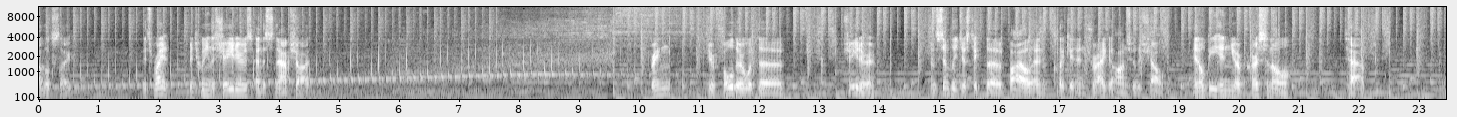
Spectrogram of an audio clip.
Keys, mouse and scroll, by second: 7.4 click, 10.3 click, 13.0 click, 14.2 click, 16.4-18.5 drag.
